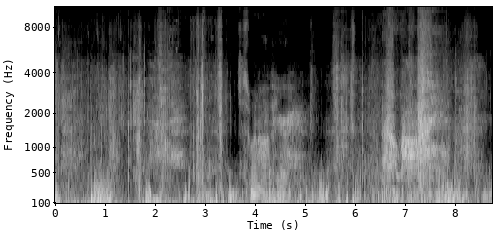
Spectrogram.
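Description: Footsteps on snow-covered lake ice at a walking pace, with wind buffeting the microphone.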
